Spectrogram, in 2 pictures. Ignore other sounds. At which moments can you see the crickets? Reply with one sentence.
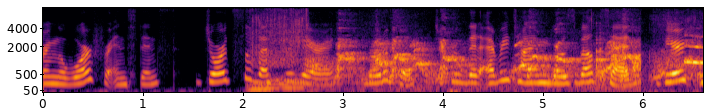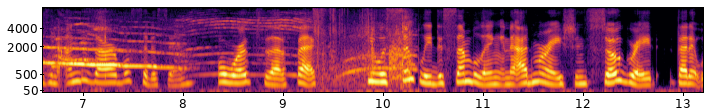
The crickets can't be heard in this clip.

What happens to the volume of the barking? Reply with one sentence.
The loudness of the barking goes up, then down.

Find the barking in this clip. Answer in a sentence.
You can hear the barking from 2.6 to 10.3 s.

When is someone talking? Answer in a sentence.
You can hear the talking from 0.0 to 13.1 s.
